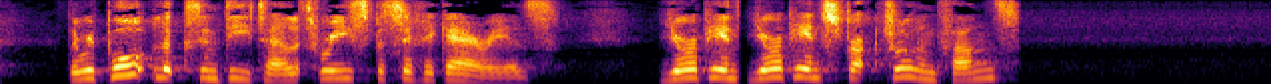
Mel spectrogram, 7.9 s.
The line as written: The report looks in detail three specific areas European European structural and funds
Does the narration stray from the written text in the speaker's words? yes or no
no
